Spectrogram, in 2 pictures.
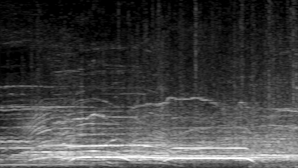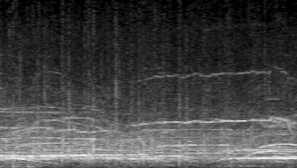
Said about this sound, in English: People just love that song and they start screaming in the middle of it.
